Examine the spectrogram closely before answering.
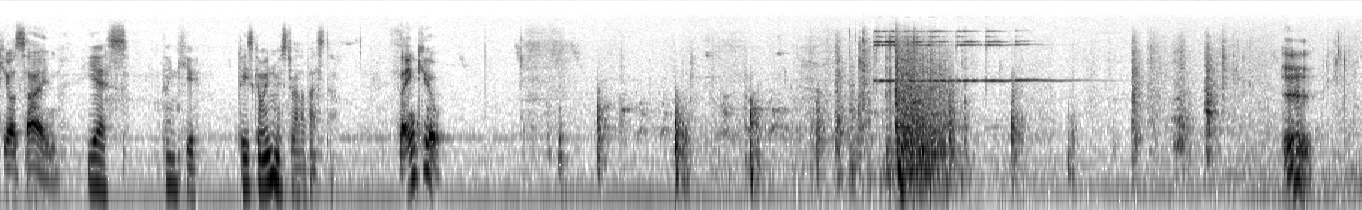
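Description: A man talks in a low voice nearby.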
